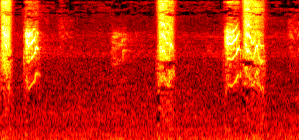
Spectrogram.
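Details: Rapid clusters of harsh high chips and short downslurred notes from a female Double-collared seedeater, a call to stimulate males, mostly paired notes close together, against quiet background hiss.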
